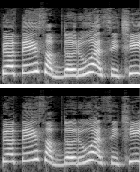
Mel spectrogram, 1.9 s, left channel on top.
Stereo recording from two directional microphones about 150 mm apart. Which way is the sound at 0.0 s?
25° left (ahead or behind).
